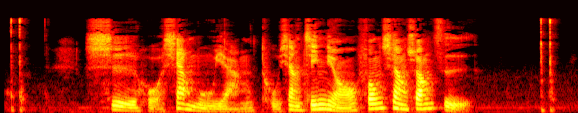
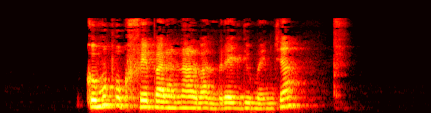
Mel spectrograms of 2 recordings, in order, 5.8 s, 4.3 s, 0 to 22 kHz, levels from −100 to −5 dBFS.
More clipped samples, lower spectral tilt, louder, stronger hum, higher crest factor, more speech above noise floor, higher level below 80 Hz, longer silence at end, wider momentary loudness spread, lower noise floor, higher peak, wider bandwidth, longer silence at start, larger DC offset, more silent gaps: neither; about the same, -4 dB/octave vs -5 dB/octave; about the same, -25 LUFS vs -24 LUFS; neither; about the same, 22 dB vs 22 dB; second, 40 dB vs over 67 dB; first, -56 dBFS vs -76 dBFS; second, 0.25 s vs 0.9 s; first, 15 LU vs 11 LU; second, -66 dBFS vs under -90 dBFS; about the same, -4 dBFS vs -4 dBFS; about the same, 11.5 kHz vs 11.5 kHz; second, 0.1 s vs 0.85 s; neither; neither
